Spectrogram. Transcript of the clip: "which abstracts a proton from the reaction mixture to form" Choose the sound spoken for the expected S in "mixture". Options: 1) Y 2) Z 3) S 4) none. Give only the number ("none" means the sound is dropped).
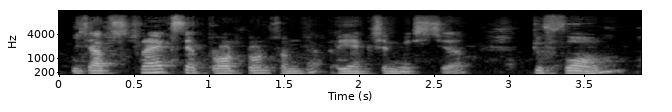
3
